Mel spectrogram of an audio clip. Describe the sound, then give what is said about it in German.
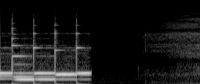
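A phone ringtone signals an incoming call: a bright, melodic electronic tune with a steady pulsing beat that cuts off abruptly after under a second, followed by silence and then a faint hiss. “Jetzt ruft mich natürlich prompt die Sonja an.”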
